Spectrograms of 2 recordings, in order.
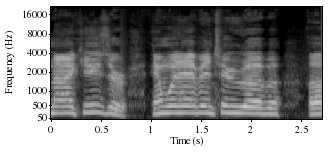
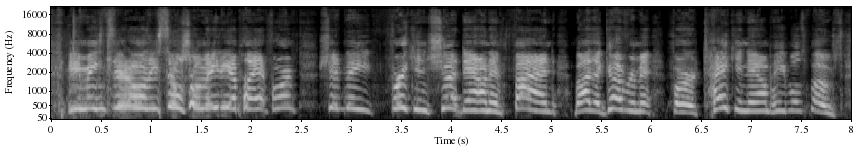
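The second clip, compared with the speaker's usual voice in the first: high, shouted rant; heated shout; 8 semitones higher than usual. Real, not acted. Ranting to viewers about platforms, shouting. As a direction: yell it out in outrage.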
